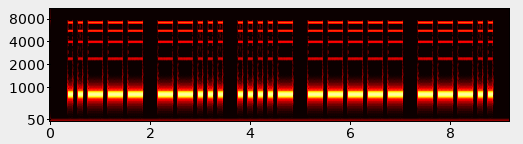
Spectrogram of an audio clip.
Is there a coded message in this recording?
Yes: Morse code from 0.3 to 8.9 s, heard as a keyed tone, about 12 wpm, 800 Hz. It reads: 27408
